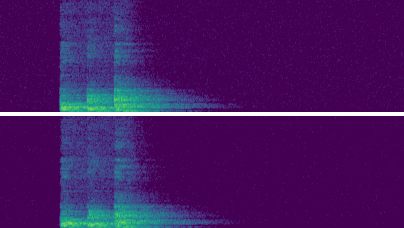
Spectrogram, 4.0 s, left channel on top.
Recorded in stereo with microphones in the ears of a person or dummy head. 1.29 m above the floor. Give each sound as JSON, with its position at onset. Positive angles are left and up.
{"t": 0.6, "sound": "knocking", "side_deg": 35, "distance_m": 1.2}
